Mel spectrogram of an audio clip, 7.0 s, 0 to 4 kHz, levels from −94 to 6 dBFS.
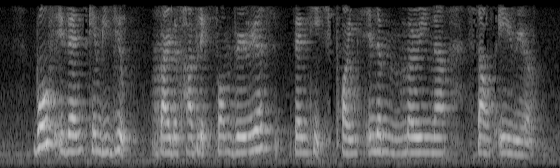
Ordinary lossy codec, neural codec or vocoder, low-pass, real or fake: AAC, 16 kbps; none; 3.6 kHz; real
